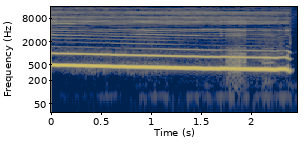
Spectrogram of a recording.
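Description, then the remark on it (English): A wolf watchdog howls an alarm: a single long, sustained howl with a steady tone that slowly drifts downward in pitch, loud, ending abruptly after a couple of seconds with no talking. “A wolf watchdog raised the alarm and the farmer came running towards the orchard.”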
